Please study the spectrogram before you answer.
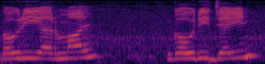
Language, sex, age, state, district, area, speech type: Marathi, female, 18-30, Maharashtra, Washim, rural, spontaneous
